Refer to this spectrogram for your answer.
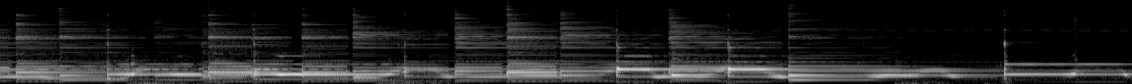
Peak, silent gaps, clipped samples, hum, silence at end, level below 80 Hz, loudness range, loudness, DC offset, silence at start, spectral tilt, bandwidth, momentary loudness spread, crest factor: -6 dBFS; none; under 0.1%; none; 0 s; -64 dBFS; 5 LU; -23 LUFS; under 0.1%; 0 s; -4.5 dB/octave; 15 kHz; 14 LU; 16 dB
